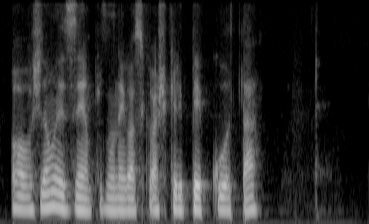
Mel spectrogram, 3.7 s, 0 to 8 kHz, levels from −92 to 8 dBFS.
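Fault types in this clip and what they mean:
No faults are present; the speech comes through a call path that is working normally, with nothing above 8 kHz, which fits a wideband G.722 codec running at 64 kbps.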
